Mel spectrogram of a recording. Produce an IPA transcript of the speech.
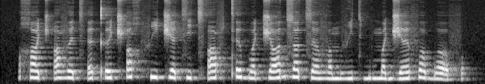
χ ɒ t͡ʃʼ ɑ v ɜ t͡sʼ ɜ kʼ ə t͡ʃʼ ɔ χ f i t͡ʃ ɜ t͡s i t͡sʼ ɑ f tʼ ə b ɒ t͡ʃ ɒ d͡z ɒ t͡s ʌ v ɒ m v i t͡s b u m ɒ d͡ʒ ɜ f ɔ b ɔ f

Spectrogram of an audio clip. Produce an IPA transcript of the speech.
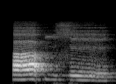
a ʔ i ɮ e

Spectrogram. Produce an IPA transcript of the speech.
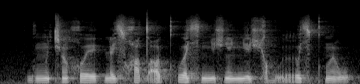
ɡʷ ɪ ŋʷ ə̃ cʰ ə̃ χʷ ɪ | ɳ e sʲ χʷ ə dˤ ə̰ w kʷʰ ɜ sʲ ɲ ə ç ẽ ɲ ɪ ç ɔ ɦ ṵ r u sʲ kʷʰ ə̃ w

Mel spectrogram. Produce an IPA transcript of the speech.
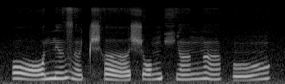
ɔː˧˩˧ nʲ ə̃˧˥ z ə̃˩˥ t͡ʃʰ ɐː˧˩˧ ʃ ɔ˧˥ ŋ ç ɐ̃ː˧˥ ŋ ɐ̃˧˥ | ɔ̃ː˩˥

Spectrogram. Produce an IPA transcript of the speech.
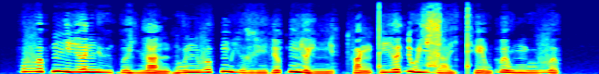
v ə˦˥ p̚ n i˧ ə̯ n ɨ̤˨˩ ɓ ə̤˨˩ j n a˧˩ n ɓ u˧ n v ə˦˥ p̚ m i̤˨˩ ə̯ ɣ e̤˨˩ ɗ ə˦˥ p̚ ɲ ə˧˩ j ɲ ə˨˩ t̚ f a̰˧˨ ŋ t̪ i˨˦ ə̯ ɗ u˧ j z a̤˨˩ j t̪ʰ ḛ˧˥ w ɓ ə˧ w m u˨˦ v ə˨˩ p̚

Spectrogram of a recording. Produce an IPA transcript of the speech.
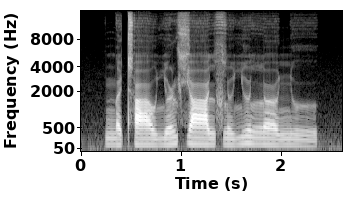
n a cʰ aː o̯ ʎ ɯ ɭ ç aː lʲ f l ɨ ʎ ɨ lː œː ɲ ɯ

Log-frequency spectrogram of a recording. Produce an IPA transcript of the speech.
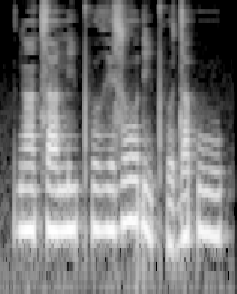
ɡ ã˦ t͡s a˦ n i˦ pʰ ʊ˦ ɣ ɪ˦ z oː˦ ɗ i˨ pʰ ʊ˨ d a˦ p u˦

